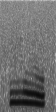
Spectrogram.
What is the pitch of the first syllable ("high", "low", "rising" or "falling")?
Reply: low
